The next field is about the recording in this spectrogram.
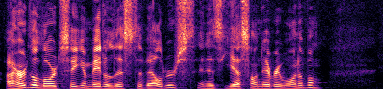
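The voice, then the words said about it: Imitated Irish accent. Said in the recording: “that's pretty good, Irish accent”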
